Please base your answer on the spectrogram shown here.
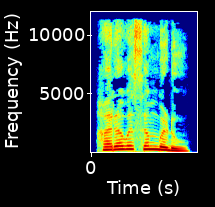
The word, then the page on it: ಹರವಸಂಬಡು: Kannada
